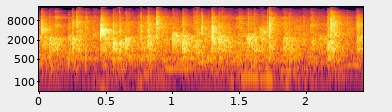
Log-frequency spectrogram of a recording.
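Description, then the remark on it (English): A crowd applauds steadily, a dense wash of many hands clapping at once, with faint murmurs and a few low voices mixed underneath throughout. It is a round of applause for comedian Stephen Grant after his one-liners. “Yeah, round of applause for Stephen Grant.”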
